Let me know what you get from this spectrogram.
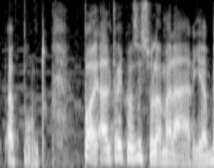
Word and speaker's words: malaria: C'era, esatto, il termine malaria penso che è stato coniato a Venezia. – Quindi si dice con quell'accento lì. – Malaria, sì, e si scriveva mal apostrofo aria, certo.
